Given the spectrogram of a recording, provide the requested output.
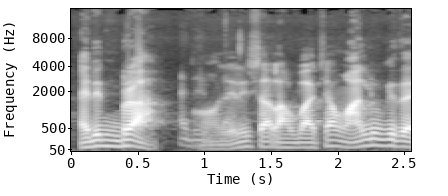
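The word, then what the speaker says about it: Edinburgh: Ditulisnya Edinbur. Tulisannya Edenbur. Cara bacanya Edinbra. Edinbra.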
